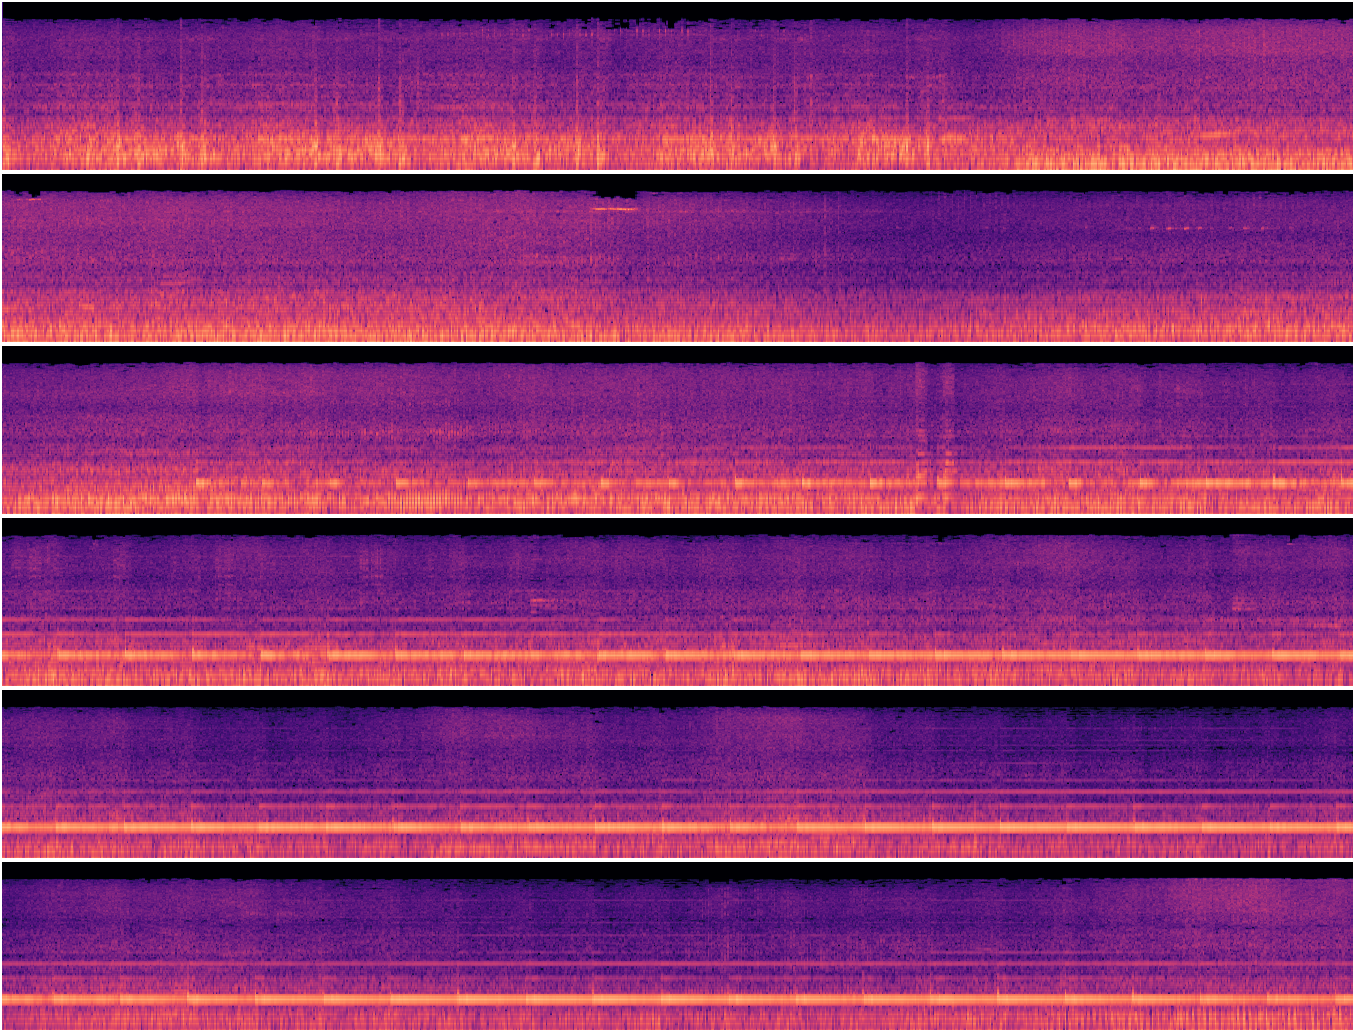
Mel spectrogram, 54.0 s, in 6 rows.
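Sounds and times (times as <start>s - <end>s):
motorcycle and car traffic: 0.0s - 54.0s
level crossing alarm tone: 18.6s - 54.0s.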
